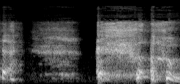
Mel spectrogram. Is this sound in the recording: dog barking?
no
